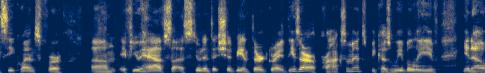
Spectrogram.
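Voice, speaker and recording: A man speaks with a somewhat breathy, fairly high voice at a moderate pace. His pitch varies in an ordinary way, and the sound is dry and close, with no echo. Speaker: publishing company representative presenting a catalog. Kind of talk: casual product presentation video.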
